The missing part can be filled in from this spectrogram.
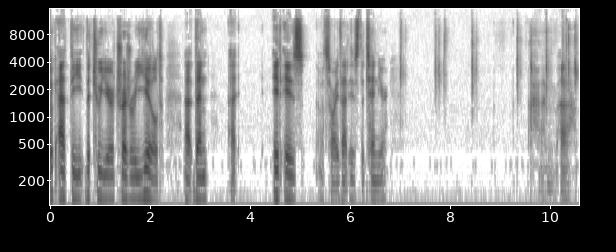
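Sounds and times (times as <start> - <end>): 
speech: 0.0 - 3.8, 4.4 - 6.8, 10.2 - 10.5
typing on a computer keyboard: 7.0 - 8.6, 9.3 - 10.5.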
